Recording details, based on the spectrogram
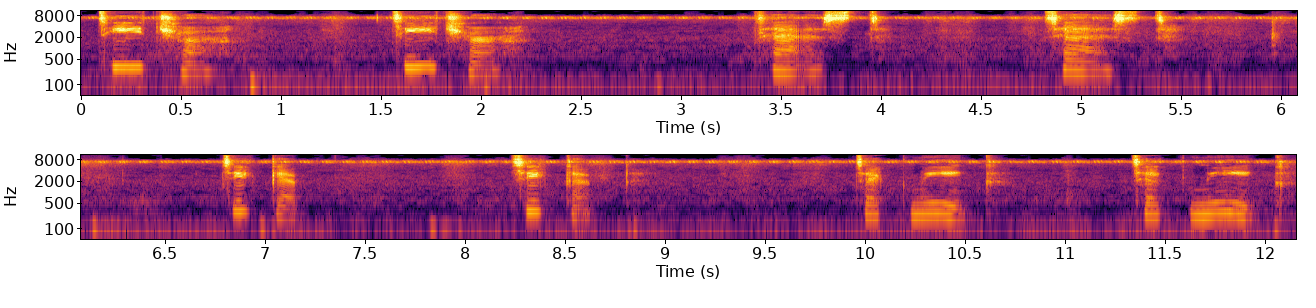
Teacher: It is a T that is aspirated, meaning you have to release air when producing it. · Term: true te, true T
